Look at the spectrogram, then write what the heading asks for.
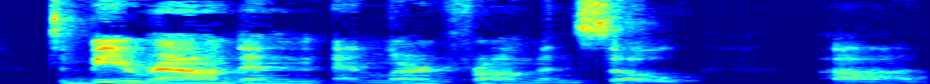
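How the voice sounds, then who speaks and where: A man's very deep, low voice at a very slow pace, with audible room echo. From Canada, Mississauga Ontario. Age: young. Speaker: music student, trumpet player. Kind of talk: interview. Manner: halting, many fillers.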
